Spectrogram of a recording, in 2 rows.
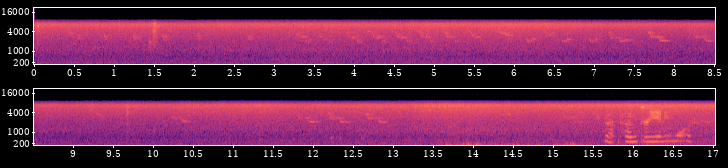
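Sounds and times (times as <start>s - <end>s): steady hiss: 0.0s - 17.0s
faint high bird chirps: 2.7s - 8.6s, 11.8s - 13.0s.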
